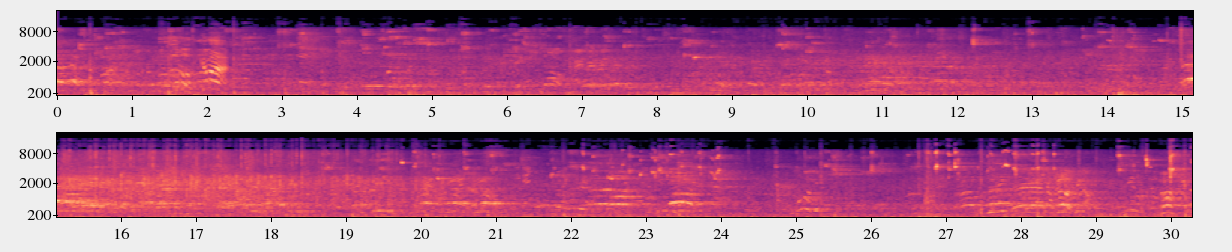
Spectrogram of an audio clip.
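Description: Basketball game sounds in an echoing gymnasium: a ball bouncing on the hardwood court under a steady background of crowd voices and player calls. For about five seconds around halfway the crowd noise swells louder.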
